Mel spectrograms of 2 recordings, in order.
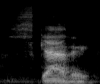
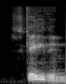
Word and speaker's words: scathing: that up hold on scatter scathing you mean you think you saying it wrong you mean scathing oh that's how it's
